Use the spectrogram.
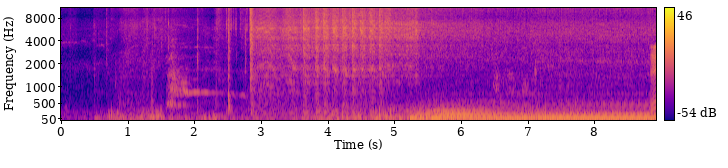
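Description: A Chevrolet Silverado pickup's engine cranks briefly and then catches, settling into a loud, steady idle with a metallic rattle from the uncovered engine; the starter whirs first, followed by a constant low rumble.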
